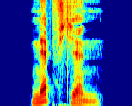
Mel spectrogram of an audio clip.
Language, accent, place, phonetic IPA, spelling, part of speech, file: German, Germany, Berlin, [ˈnɛp͡fçən], Näpfchen, noun, De-Näpfchen.ogg
- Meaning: diminutive of Napf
